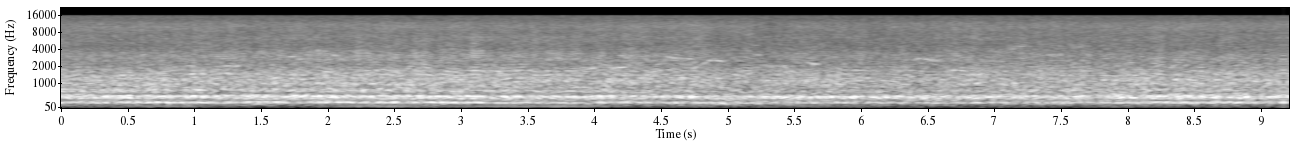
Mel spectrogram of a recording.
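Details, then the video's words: Bees produce a constant buzzing drone, smooth and unbroken, low humming tones under a soft broad hiss, steady from start to finish. "bees therapy relaxing natural buzzing sound"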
